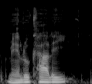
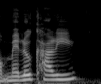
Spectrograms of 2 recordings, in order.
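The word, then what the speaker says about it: メルカリ: 现在的待的团队的 Mercari，诶，Mercari 是一间日本的独角兽电商公司嘛？你们家如果要用日文发音的话，怎么念比较正确啊？ – 嗯，就是梅鲁卡利。 – 哦，梅鲁卡利。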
